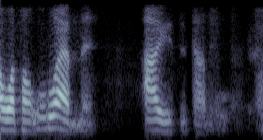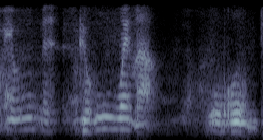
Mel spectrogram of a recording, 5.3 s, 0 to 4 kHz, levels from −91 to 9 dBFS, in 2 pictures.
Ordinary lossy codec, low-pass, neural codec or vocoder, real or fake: none; 3.6 kHz; codec, 16 kHz, 0.5 kbps, FunCodec, trained on Chinese and English, 25 frames a second; fake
